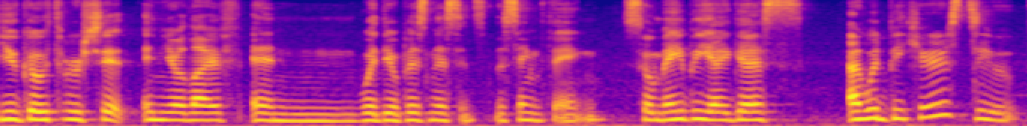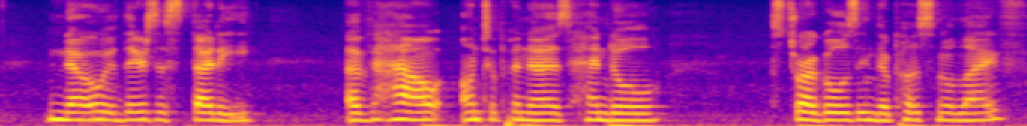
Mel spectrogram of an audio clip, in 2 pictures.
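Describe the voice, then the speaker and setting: Speaking with a French accent, a woman has a medium pitch and a flat, monotone delivery. Her pace is fairly slow. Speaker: podcast host, entrepreneur. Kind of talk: casual chat.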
